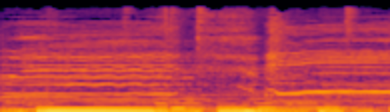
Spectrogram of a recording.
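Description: Electric bass guitar playing long, low notes, two of them with a short break between, over a backing track of a slow song with a man's high, held singing.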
